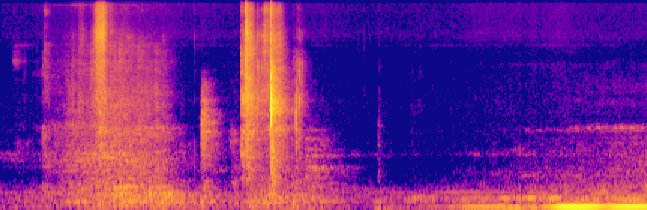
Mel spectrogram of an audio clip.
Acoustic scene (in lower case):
elevator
